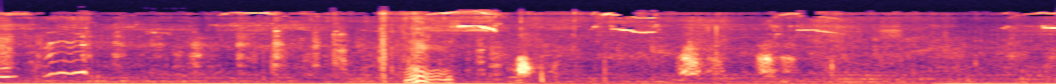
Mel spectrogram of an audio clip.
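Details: From a Czech kennel of Border Collies come a brief high whine, then scattered sharp yips and short whimpers with long quiet gaps, a low hum starting and stopping behind them and Czech speech nearby.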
